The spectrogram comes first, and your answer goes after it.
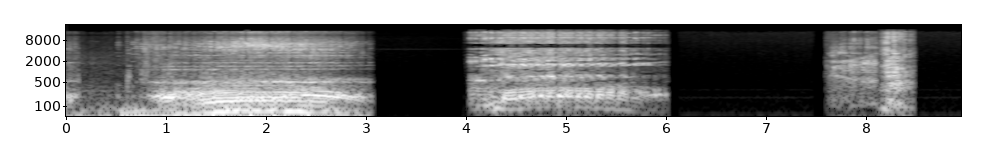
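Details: Crocodile giving deep, rumbling growls in three bursts; the first is loudest and lasts about three seconds, the later two are shorter, with sudden silences between them.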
